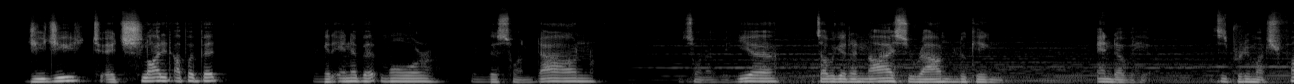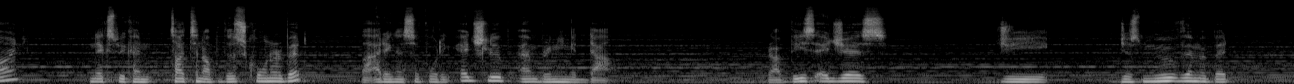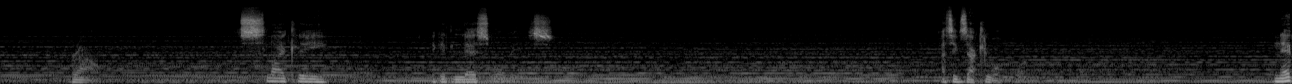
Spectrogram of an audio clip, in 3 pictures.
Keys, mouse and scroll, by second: 1.8 click, 2.2 g, 3.8 click, 4.5 g, 5.5 click, 5.8 g, 7.8 click, 8.2 g, 10.7 scroll down 2, 11.1-13.3 shift+middle drag, 13.3 scroll up 2, 15.9 ctrl+r, 19.8 click, 22.1 g, 26.3 click, 27.0 g, 28.6 click, 28.9 g, 30.9 click, 31.4 g, 33.1 click, 33.8 g, 35.3 click.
